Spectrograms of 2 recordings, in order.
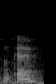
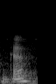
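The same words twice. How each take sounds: No difference in how they are said.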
